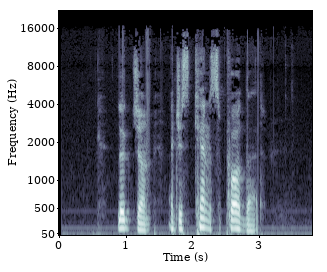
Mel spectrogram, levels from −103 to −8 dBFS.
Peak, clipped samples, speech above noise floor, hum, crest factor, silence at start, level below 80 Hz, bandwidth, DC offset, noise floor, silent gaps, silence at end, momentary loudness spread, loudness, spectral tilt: -2 dBFS; under 0.1%; 33 dB; none; 20 dB; 0.9 s; -44 dBFS; 16.5 kHz; under 0.1%; -53 dBFS; none; 0.8 s; 12 LU; -21 LUFS; -5 dB/octave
